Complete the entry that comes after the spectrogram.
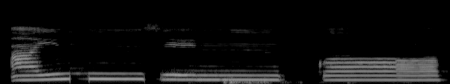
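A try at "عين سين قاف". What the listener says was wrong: bukan sin sa. Ain sa ko. Padahal yang dia baca yang pertama tuh udah bener. Itu bener yang pertama, Bu. dibaca sesuai huruf aslinya.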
